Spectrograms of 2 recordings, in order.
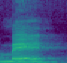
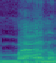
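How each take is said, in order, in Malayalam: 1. ഈ സ്വരം 'ay' പോലെയാണ് കേൾക്കുന്നത്. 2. ഈ സ്വരം നീണ്ട 'ah' പോലെയാണ് കേൾക്കുന്നത്. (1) "നോട്ട് മേൻ" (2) "മാൻ എന്നാണ് പറയേണ്ടത്"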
